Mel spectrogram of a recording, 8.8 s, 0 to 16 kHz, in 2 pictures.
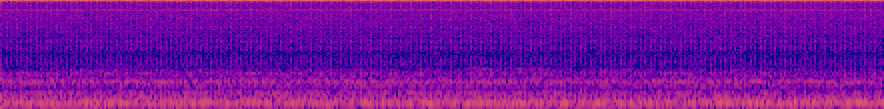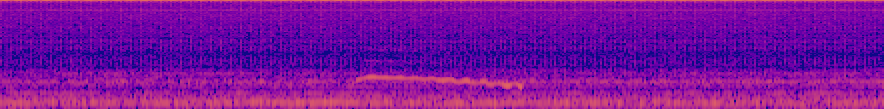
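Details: Eastern screech-owl giving a soft trill when its mate comes, captured by an owl camera on 17 February 2015; after a long quiet stretch of low hum, one rapid wavering descending trill sounds near the end.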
